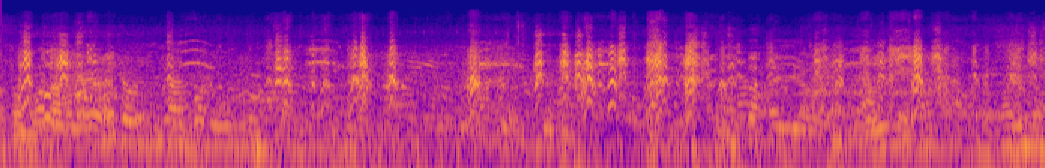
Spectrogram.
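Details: A crowded flock of gulls at Songdo, Busan, South Korea, with people wondering whether the gulls will eat a hotteok pancake; a constant overlapping din of harsh, squealing mews and yelps over human voices.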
